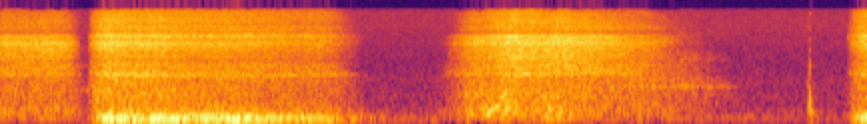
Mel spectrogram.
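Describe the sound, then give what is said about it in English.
Heavy breathing into a microphone: two long, breathy rushes of air, each lasting over a second and separated by a short pause, then a brief click near the end. “Garrison Keillor, the key to it is you got to start by just breathing into the microphone.”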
